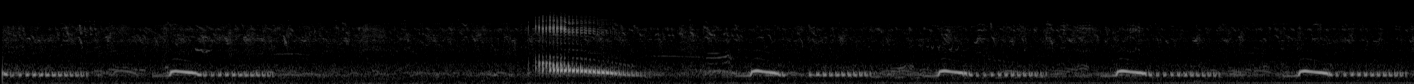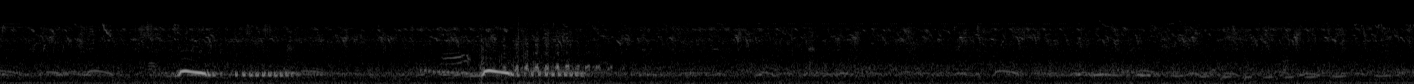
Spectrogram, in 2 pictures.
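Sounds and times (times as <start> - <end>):
mourning collared dove: 0.0 - 3.8, 4.8 - 17.5, 18.4 - 20.8, 24.0 - 28.2.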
